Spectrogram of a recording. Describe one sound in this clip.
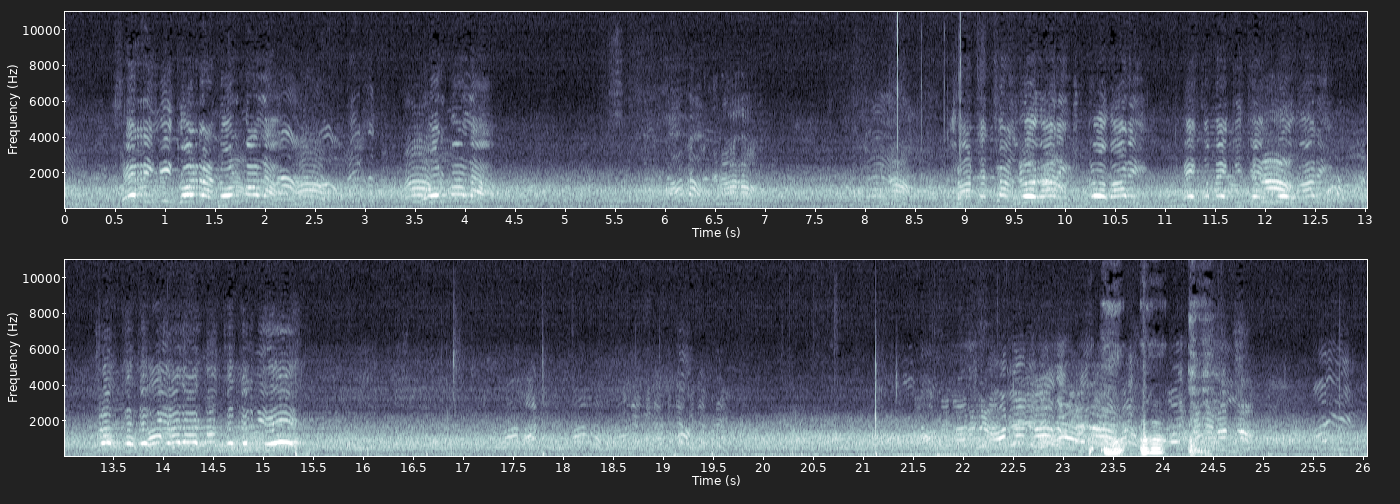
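Young players shout to each other across an open outdoor field.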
